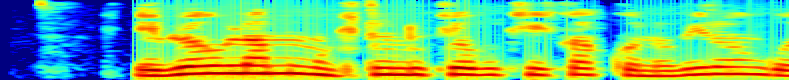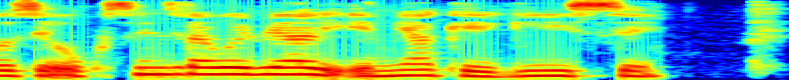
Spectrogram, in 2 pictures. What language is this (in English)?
Ganda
